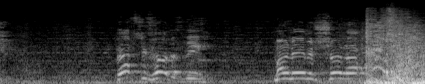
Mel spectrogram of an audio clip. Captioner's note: explosion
